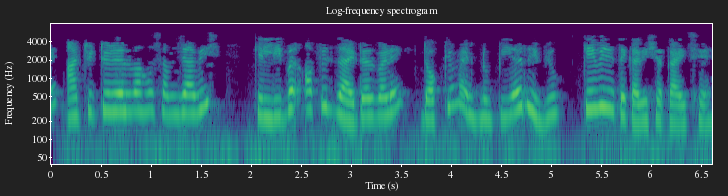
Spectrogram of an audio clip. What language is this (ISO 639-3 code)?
guj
